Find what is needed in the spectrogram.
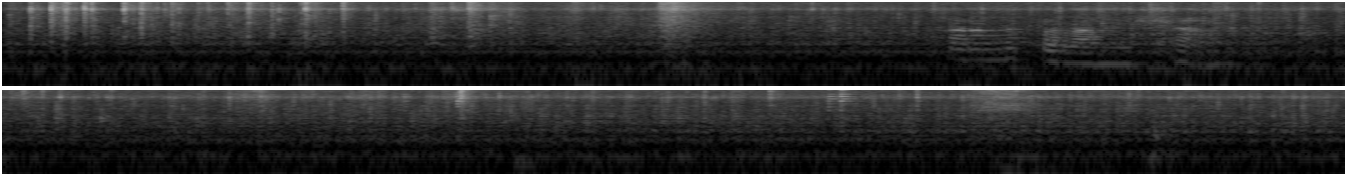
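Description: A plastic noodle wrapper crinkling as it is handled over a cooking pot during the first few seconds, followed by fainter sounds of food cooking in the pan.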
